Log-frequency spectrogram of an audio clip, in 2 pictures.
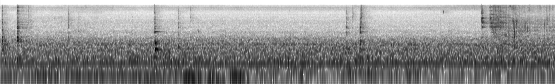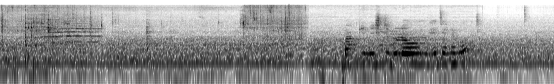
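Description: A metal ladle clinks against a metal pan.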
